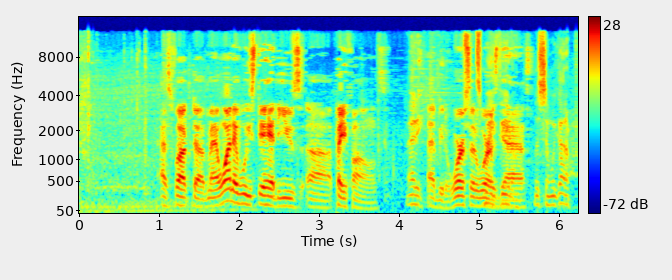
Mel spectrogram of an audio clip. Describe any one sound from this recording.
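A man speaks over a telephone line.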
